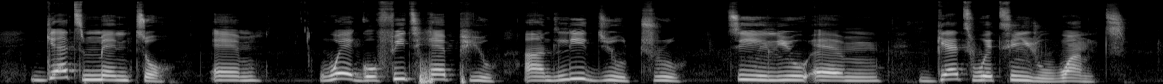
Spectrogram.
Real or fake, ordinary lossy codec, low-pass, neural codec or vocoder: real; none; none; none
